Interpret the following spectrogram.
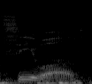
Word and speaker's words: Sewald: Yeah, Seawald, okay. Like that, like spelled like that. Oh, Seawald.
